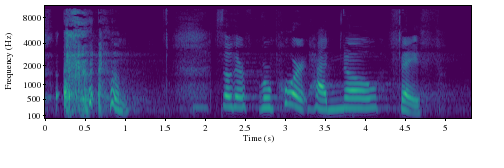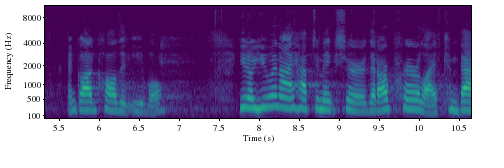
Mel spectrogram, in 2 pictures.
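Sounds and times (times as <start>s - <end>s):
man coughing while preaching: 0.0s - 1.1s
speech: 0.2s - 1.2s, 2.2s - 4.9s, 5.6s - 6.9s, 7.8s - 10.6s.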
